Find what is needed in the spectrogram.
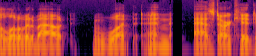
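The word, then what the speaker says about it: Azhdarchid: So since you have this new pterosaur, it's an Asdarchid, right? Is that how you say it? – Yep. Some people emphasize the zh a bit, so more Asdarchid, but it's fine.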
